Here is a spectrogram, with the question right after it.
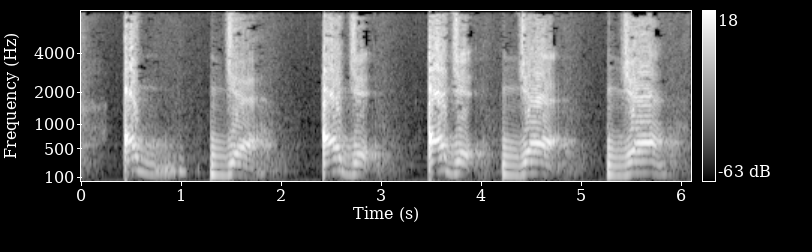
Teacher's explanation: Huruf jim dia rapat, lidah rapat ke langit-langit, tidak ada celah, sehingga kita tidak bisa memanjangkan suara kita. Tertahan, tidak bisa kita panjangkan.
